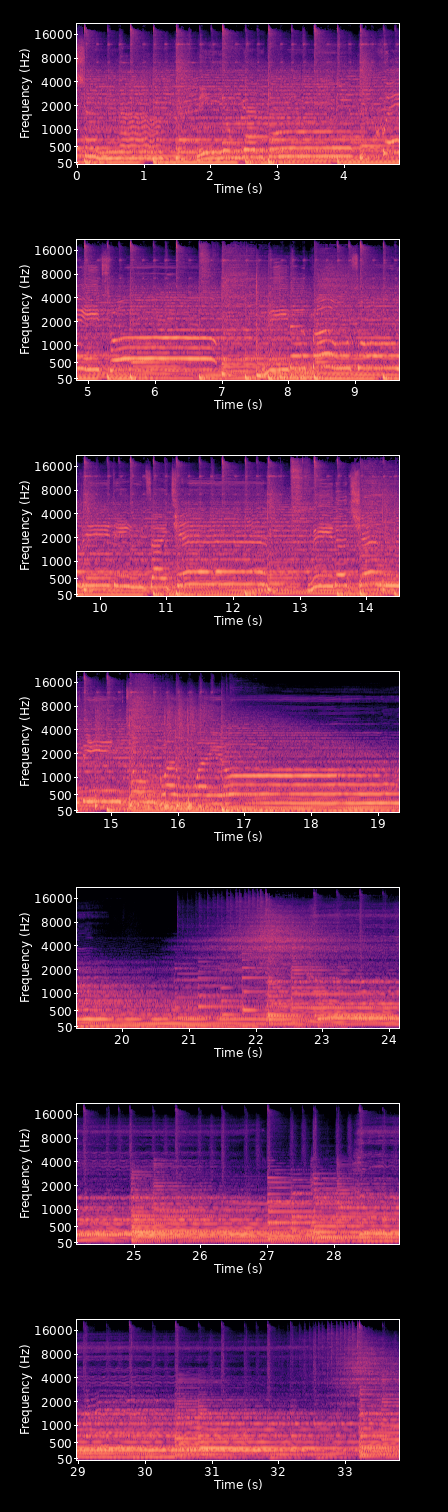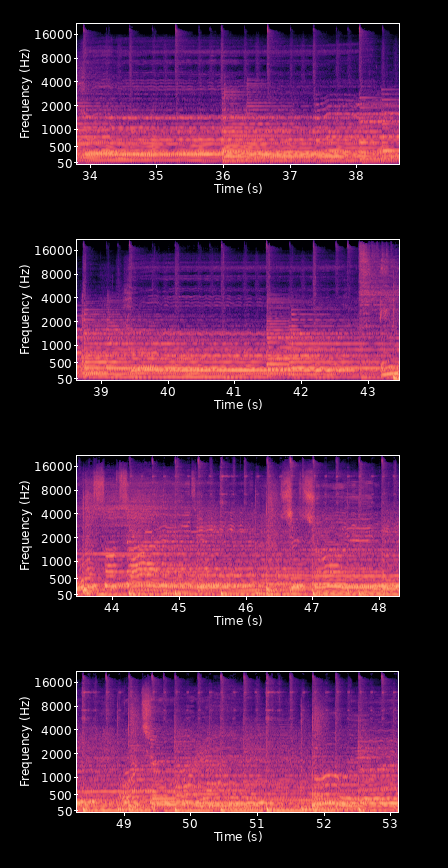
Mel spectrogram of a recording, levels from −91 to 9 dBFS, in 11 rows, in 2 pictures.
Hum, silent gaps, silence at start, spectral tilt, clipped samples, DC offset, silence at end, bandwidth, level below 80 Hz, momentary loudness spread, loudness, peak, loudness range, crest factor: none; none; 0 s; -6 dB/octave; under 0.1%; under 0.1%; 0 s; over 20 kHz; -24 dBFS; 6 LU; -15 LUFS; 0 dBFS; 4 LU; 14 dB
